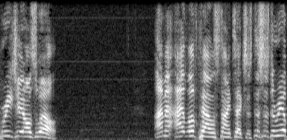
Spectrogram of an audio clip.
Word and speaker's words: Palestine: They pronounce it Palestine.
